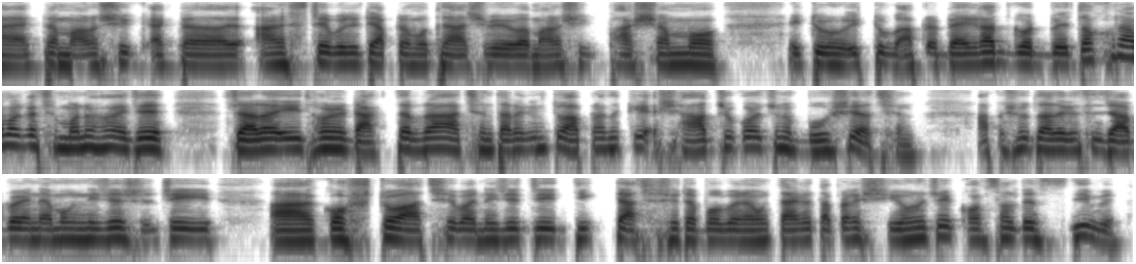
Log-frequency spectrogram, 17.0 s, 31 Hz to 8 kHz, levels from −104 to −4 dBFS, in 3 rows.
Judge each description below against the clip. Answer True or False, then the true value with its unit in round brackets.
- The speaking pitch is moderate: True (145 Hz)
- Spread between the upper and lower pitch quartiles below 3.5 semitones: True (3.0 semitones)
